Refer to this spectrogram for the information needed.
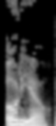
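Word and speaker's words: Odeo: chama Odeio. – ódio, odeio, enfim. – É O-D-E-O. – Odio.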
